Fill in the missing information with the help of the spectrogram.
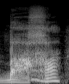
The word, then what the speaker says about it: Baja: Alors ça s'écrit Baja en français, mais ça se prononce à l'espagnol Baja.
